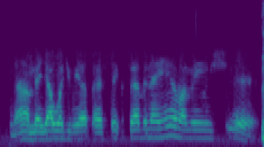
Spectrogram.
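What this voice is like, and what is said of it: Groggy, just-woken-up voice. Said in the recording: “You sound groggy.”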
